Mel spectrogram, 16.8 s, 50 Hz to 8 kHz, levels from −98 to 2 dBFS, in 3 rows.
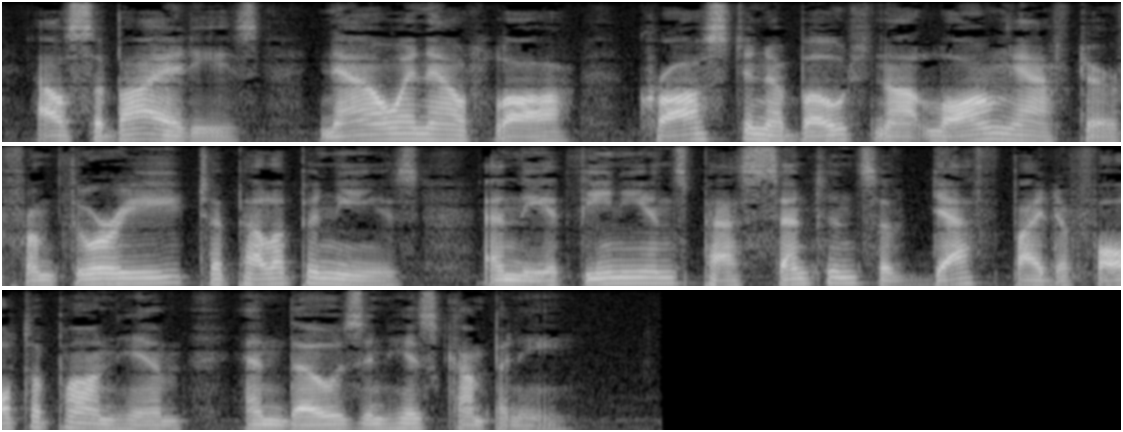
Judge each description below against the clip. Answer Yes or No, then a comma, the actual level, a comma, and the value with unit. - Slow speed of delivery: Yes, slow, 110 wpm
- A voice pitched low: Yes, low, 100 Hz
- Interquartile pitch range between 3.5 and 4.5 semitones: Yes, average, 4.1 semitones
